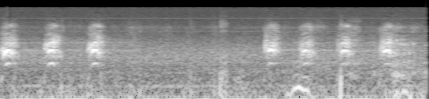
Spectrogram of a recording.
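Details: Dogs at playtime on a farm: a string of short, sharp barks, three evenly spaced, a brief pause, then five more at roughly half-second intervals, over a low steady background hum.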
